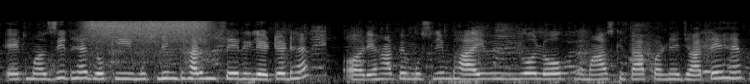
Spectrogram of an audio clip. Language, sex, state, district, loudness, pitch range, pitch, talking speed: Hindi, female, Uttar Pradesh, Etah, -22 LUFS, 245-270 Hz, 255 Hz, 170 wpm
